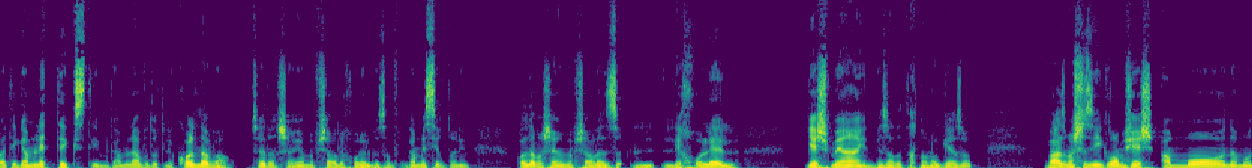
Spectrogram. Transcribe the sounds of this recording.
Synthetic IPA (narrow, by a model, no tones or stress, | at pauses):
at̪iɡamle̞t̪e̞kst̪imɡamleavo̞d̪o̞t̪lekʰo̞ld̪avaʁb̥ese̞d̪e̞ʁʃeajo̞mefʃaʁleχo̞le̞lbezʁatɡamlesiʁt̪o̞nim | ko̞ld̪avaʁʃeajo̞mefʃaʁlzːeχo̞le̞l | jeʃmeainbeːzʁat̪at̪e̞χno̞lo̞ɡjaːzo̞t̪ | veazmaʃezeiɡʁo̞mʃe̞jeʃamo̞namo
